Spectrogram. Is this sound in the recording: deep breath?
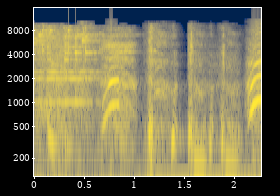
no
